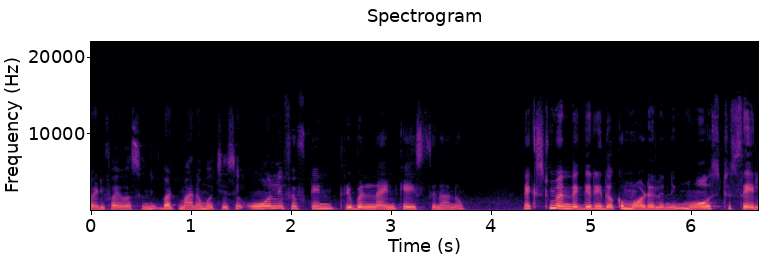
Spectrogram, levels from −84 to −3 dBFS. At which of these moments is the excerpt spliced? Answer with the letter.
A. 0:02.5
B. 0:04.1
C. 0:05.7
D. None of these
B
